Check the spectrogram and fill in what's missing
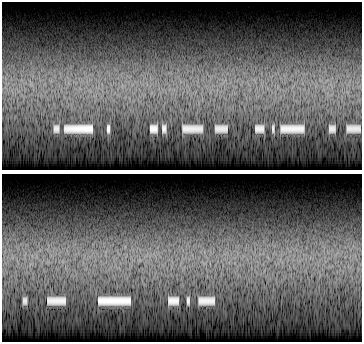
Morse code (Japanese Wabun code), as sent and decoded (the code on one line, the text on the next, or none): none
